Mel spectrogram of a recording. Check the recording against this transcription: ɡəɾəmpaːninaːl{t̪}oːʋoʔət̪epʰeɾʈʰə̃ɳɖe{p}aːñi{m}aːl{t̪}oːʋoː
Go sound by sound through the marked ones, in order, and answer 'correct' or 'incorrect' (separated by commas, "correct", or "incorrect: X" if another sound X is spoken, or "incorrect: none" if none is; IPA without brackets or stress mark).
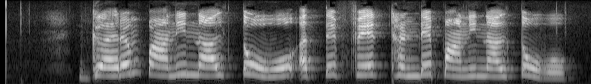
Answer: correct, correct, incorrect: n, correct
